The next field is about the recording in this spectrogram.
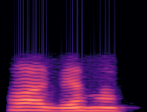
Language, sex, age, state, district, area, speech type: Odia, female, 45-60, Odisha, Angul, rural, conversation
